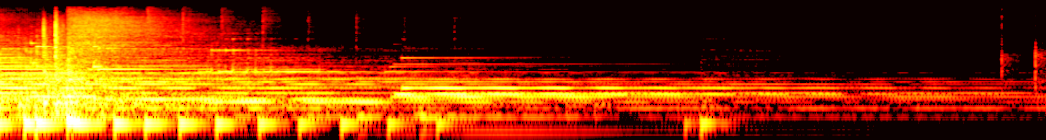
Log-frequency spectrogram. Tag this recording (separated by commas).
Classical music, Music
